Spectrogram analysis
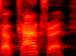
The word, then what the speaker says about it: Alcantara: alcantara i just found out his name is pronounced alcantra pitched a great game uh and it was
